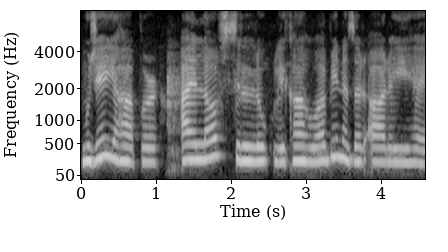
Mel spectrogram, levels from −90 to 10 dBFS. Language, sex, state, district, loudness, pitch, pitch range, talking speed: Hindi, female, Arunachal Pradesh, Lower Dibang Valley, -17 LUFS, 225 Hz, 215-245 Hz, 170 wpm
